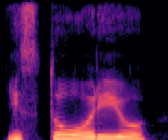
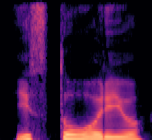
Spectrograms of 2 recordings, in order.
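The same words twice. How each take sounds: First: High, drawn-out insistent demand; demanding boy. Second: High, insistent one-word demand; demanding boy. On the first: Acted. Mark repeats his demand, high and stubborn. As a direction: stretch the word out in a high kid voice. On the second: A narrator's reading. Mark withholds nuts from squirrel, demanding. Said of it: "потребовал Марк".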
